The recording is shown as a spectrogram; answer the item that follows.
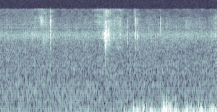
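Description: Handling sounds from taping flower stems with clear cellophane tape: a few faint crisp crackles about a second in, then an irregular run of dull low thumps and rubbing near the end.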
